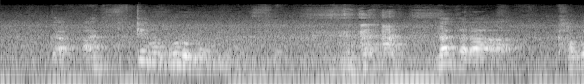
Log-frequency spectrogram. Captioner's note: laughs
